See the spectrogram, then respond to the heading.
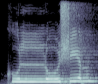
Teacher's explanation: Ra sukun dibaca secara tarqiq karena sebelumnya kasrah, maka ra-nya dibaca tipis.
